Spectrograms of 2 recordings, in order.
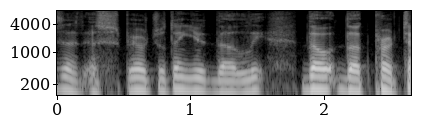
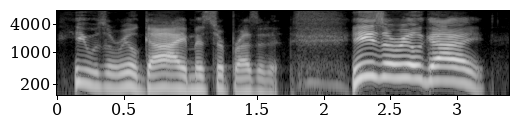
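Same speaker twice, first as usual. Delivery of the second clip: choked-up, voice catching, pitched up and loud; 5 semitones higher, 6 dB louder than usual. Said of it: "Sorry, I get emotional".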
